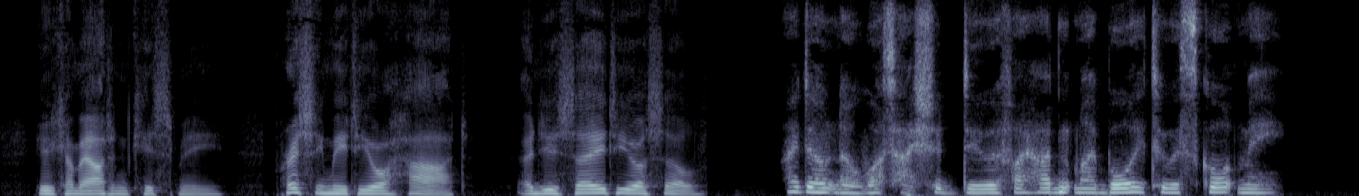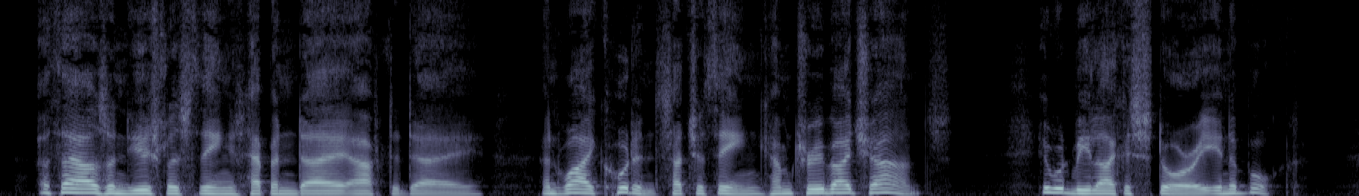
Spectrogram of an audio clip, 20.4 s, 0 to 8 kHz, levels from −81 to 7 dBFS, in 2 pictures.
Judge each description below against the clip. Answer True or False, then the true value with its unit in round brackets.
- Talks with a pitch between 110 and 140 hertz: True (135 Hz)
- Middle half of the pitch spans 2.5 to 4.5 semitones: False (4.9 semitones)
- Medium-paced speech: True (170 wpm)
